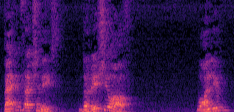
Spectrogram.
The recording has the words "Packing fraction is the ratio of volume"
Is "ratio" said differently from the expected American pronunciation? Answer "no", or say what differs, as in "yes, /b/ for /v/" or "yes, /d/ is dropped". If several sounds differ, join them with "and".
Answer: no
